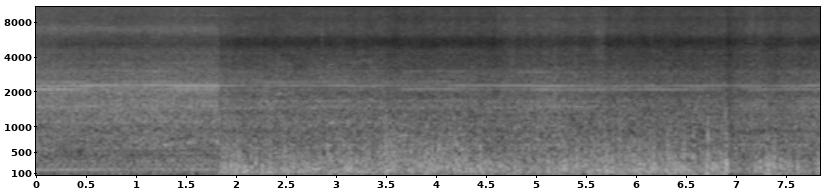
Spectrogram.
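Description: A fire engine's pump engine runs steadily with a high whine and a low hum, under the rush of a hose jet spraying water. About two seconds in, the sound changes abruptly to a rougher, steady rumble.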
